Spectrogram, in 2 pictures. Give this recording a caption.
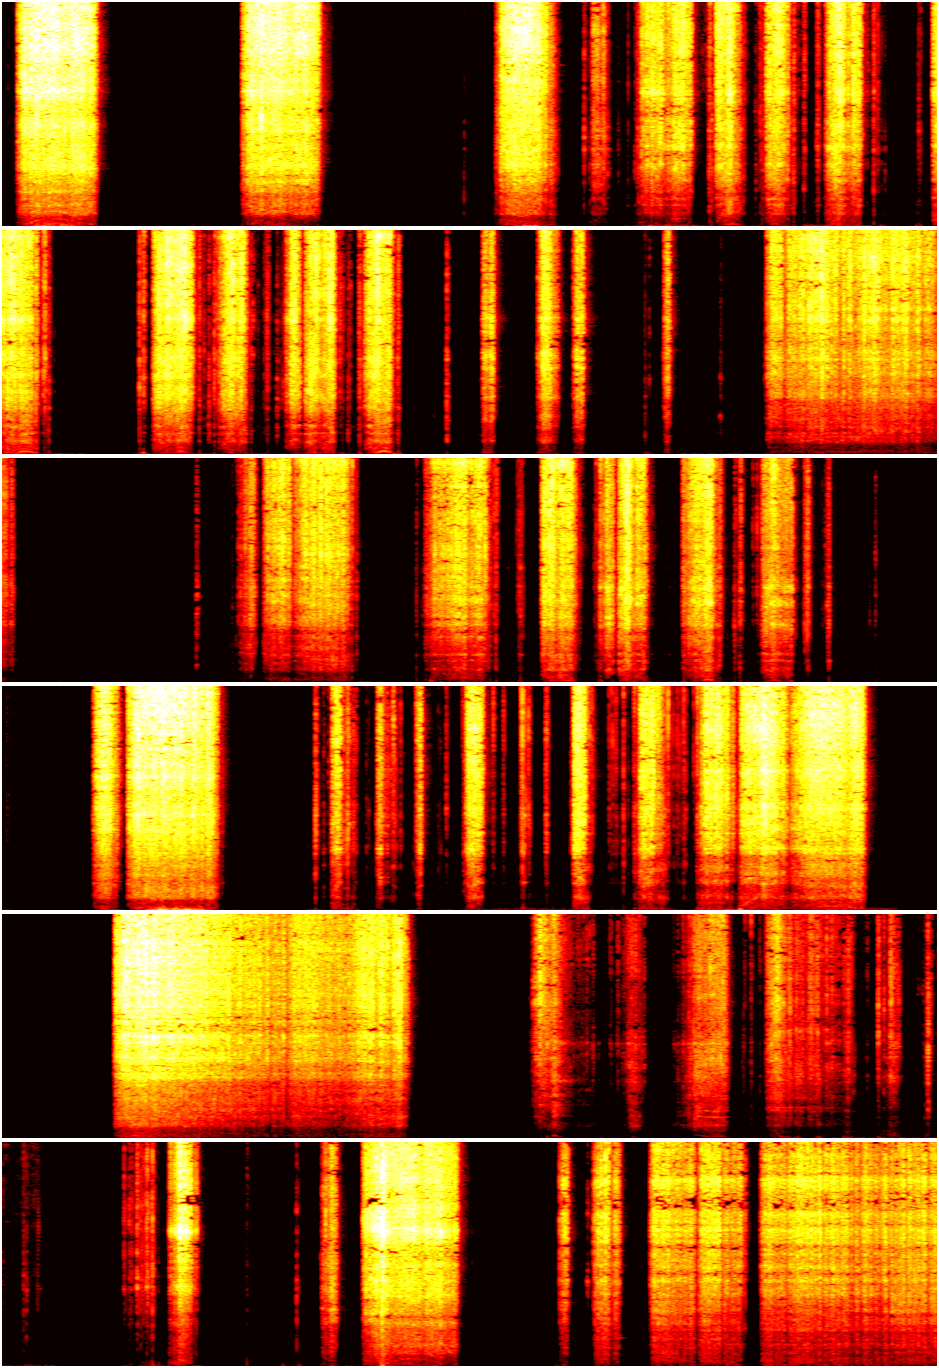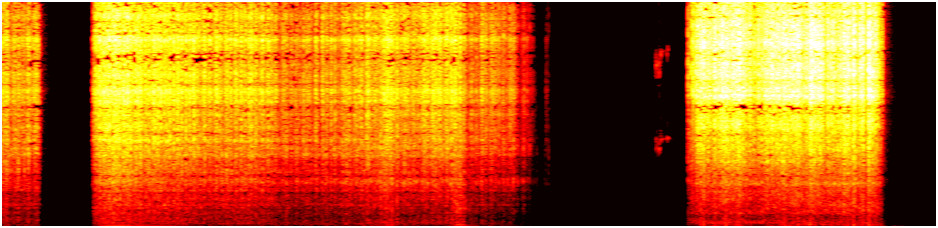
Tin Toys: helicopter normal functioning
This is the recording of little helicopter wind-up tin toy.
This is the sound the little helicopter tin toy emits in normal functioning.
Metal and spring noises.
metallic, spring, toy, metal, tin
